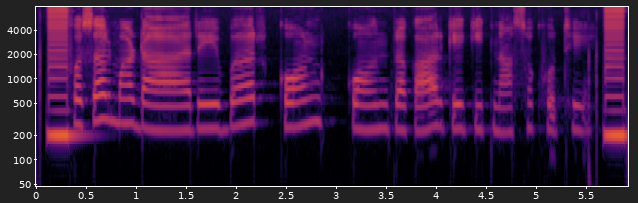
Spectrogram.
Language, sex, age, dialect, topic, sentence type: Chhattisgarhi, female, 18-24, Western/Budati/Khatahi, agriculture, question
